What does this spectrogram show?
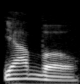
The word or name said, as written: yobbo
